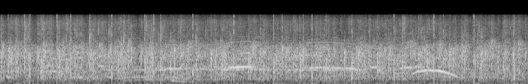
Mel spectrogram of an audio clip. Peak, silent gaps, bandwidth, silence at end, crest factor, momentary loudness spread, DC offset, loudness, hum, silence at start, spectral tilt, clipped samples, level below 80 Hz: 0 dBFS; none; 11 kHz; 0 s; 10 dB; 2 LU; under 0.1%; -10 LUFS; none; 0 s; -1.5 dB/octave; 0.5%; -40 dBFS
